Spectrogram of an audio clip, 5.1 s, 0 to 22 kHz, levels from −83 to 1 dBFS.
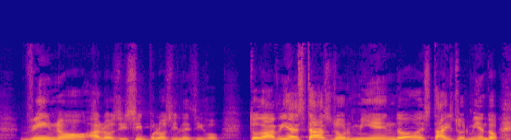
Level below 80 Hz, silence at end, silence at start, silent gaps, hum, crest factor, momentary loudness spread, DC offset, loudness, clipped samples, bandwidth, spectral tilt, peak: -70 dBFS; 0 s; 0 s; none; none; 18 dB; 10 LU; under 0.1%; -19 LUFS; under 0.1%; 15.5 kHz; -4.5 dB/octave; 0 dBFS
